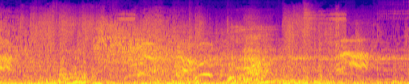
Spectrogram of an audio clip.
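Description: Blades slash and strike flesh with wet, heavy hits.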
